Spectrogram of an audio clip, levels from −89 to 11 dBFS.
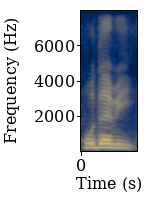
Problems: continuous background conversations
